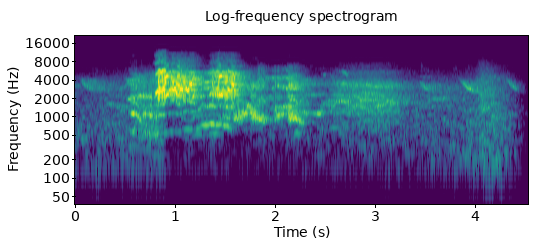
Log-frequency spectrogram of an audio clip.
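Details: Olive-headed lorikeets, nectar and pollen feeders, giving harsh, screechy squawks in a loud cluster, then softer rasping notes fading toward the end.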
